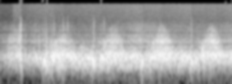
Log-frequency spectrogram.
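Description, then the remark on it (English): A fetal heartbeat on a prenatal Doppler monitor as a certified nurse midwife at Santa Paula Hospital in Ventura County listens to a mum-to-be's baby: a fast, steady whooshing pulse, roughly two beats per second, over a constant hiss of static, loud with no one talking. “Listening to baby's heartbeat with this mum-to-be,”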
